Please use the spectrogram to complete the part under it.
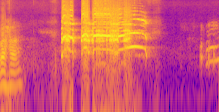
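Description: A rooster crows loudly.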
